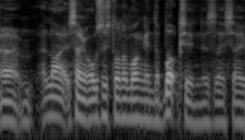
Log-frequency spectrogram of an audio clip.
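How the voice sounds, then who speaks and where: Over a silent background on a very clean recording, a man speaks very fast in a flat monotone, his fairly low voice dark and mellow. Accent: English. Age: 20s. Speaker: professional boxer. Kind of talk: interview. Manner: casual.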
